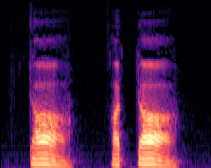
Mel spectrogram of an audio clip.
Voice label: devoiced voiced dental plosive; IPA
